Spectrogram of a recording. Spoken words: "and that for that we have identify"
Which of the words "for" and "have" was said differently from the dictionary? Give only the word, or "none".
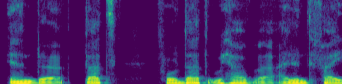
none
